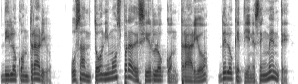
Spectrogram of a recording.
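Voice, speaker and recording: A man as a Spanish teacher, explaining clearly and patiently in a scripted lesson dialogue. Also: mid-range voice, lively intonation, measured pace, warm tone, no echo, studio quality.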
